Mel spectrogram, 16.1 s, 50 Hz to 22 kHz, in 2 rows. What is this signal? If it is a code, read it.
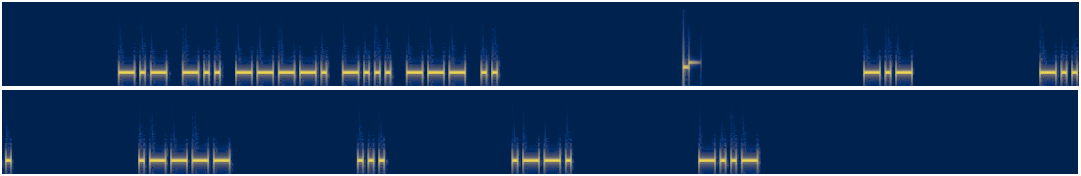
Morse code, heard as a keyed tone, about 30 wpm, spaced as for 13 wpm, 700 Hz. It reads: KD9BOI KB1SPX
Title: USA Call Signs - 6 Characters - 8x Character Spacing - 30wpm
